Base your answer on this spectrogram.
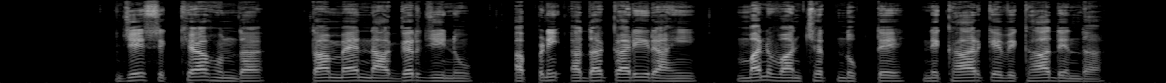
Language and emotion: Punjabi, neutral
